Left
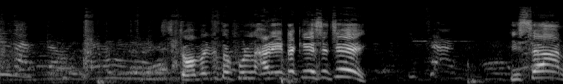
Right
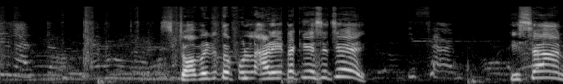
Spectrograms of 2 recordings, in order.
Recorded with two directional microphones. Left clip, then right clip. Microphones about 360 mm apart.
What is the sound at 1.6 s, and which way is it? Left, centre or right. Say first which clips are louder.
Speech: right 9 dB; centre.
